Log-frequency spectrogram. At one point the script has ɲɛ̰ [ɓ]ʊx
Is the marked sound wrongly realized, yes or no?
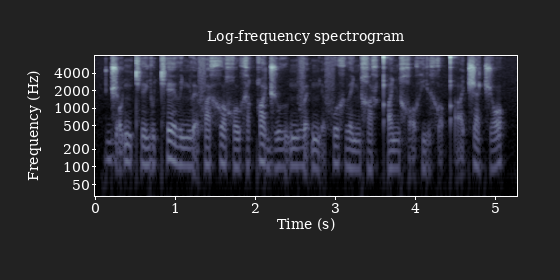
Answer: yes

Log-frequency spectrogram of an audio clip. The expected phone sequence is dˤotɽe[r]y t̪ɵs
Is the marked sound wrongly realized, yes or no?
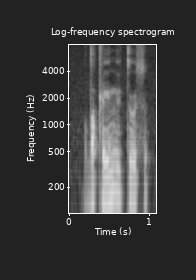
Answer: yes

